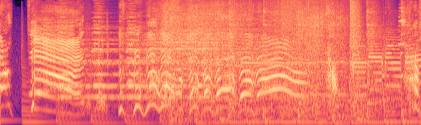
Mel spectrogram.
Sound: laughing

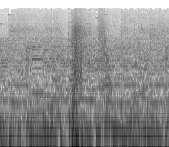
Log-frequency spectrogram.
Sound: sounds of rat being squished by even more boulders

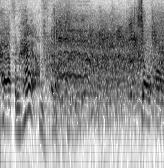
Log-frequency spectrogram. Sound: laughter

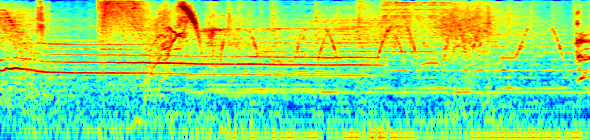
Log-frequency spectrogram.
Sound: electric zapping anomaly

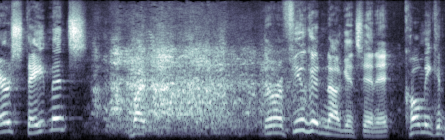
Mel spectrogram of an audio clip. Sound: laughter

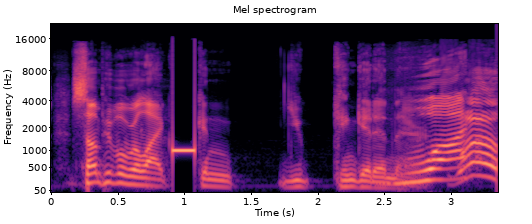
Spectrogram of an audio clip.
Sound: beep

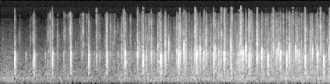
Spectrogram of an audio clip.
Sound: audience clapping

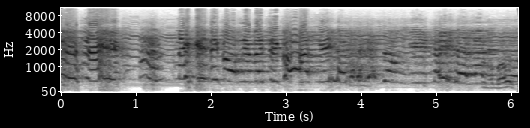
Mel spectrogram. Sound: crying

